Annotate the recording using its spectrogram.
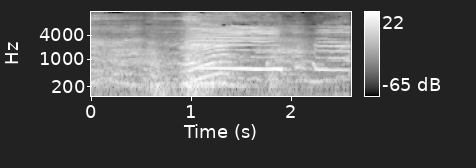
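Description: A toddler cries loudly.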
